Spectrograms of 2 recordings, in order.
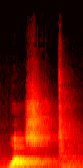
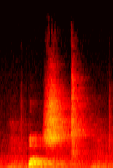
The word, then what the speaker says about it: watched: So you can say, ch, ch, watched, watched. So remember, the ED will become ta. So you will pronounce it as ta.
